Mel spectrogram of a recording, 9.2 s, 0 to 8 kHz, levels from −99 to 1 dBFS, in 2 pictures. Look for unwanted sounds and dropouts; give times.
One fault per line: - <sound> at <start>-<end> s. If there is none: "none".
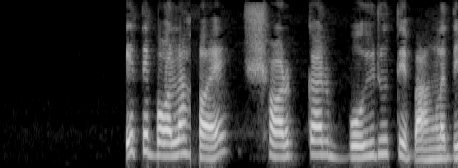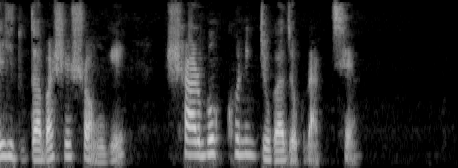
- dropout at 1.9-2.0 s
